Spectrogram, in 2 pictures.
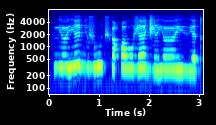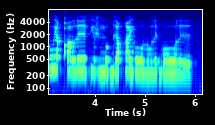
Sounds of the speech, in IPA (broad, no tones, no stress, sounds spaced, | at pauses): mʲ øː j e bʲ u ʒ u t͡ʃʰ ʏ q oː ʒ ɛ d͡ʒ ɪ j øː j vʲ ɛ tʰ ʊ j qʼ o l e pʲ ø ʒ m ʊ ɡ ɪ q ɪ j oː ð u l ɪ ɡ oː l ɪː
